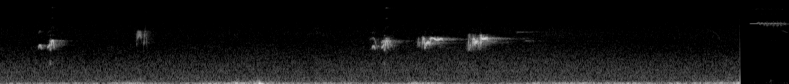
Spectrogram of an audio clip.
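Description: Western Tanager singing short, hoarse, burry phrases, robin-like but rougher, in an uneven series with brief gaps, over a low steady rumble.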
